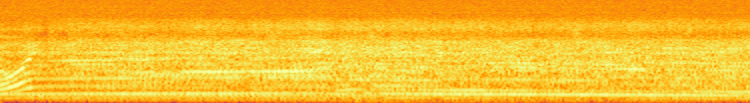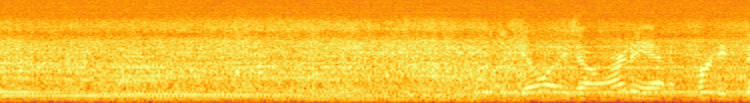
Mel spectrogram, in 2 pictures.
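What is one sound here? A race car engine roars loudly from inside the car.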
